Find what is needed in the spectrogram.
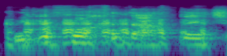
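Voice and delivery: lightly mocked Yorkshire yell; loud, high put-on Yorkshire accent, laughing. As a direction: imitate a shouting Yorkshireman. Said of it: "doing the fucking Yorkshire accent again".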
